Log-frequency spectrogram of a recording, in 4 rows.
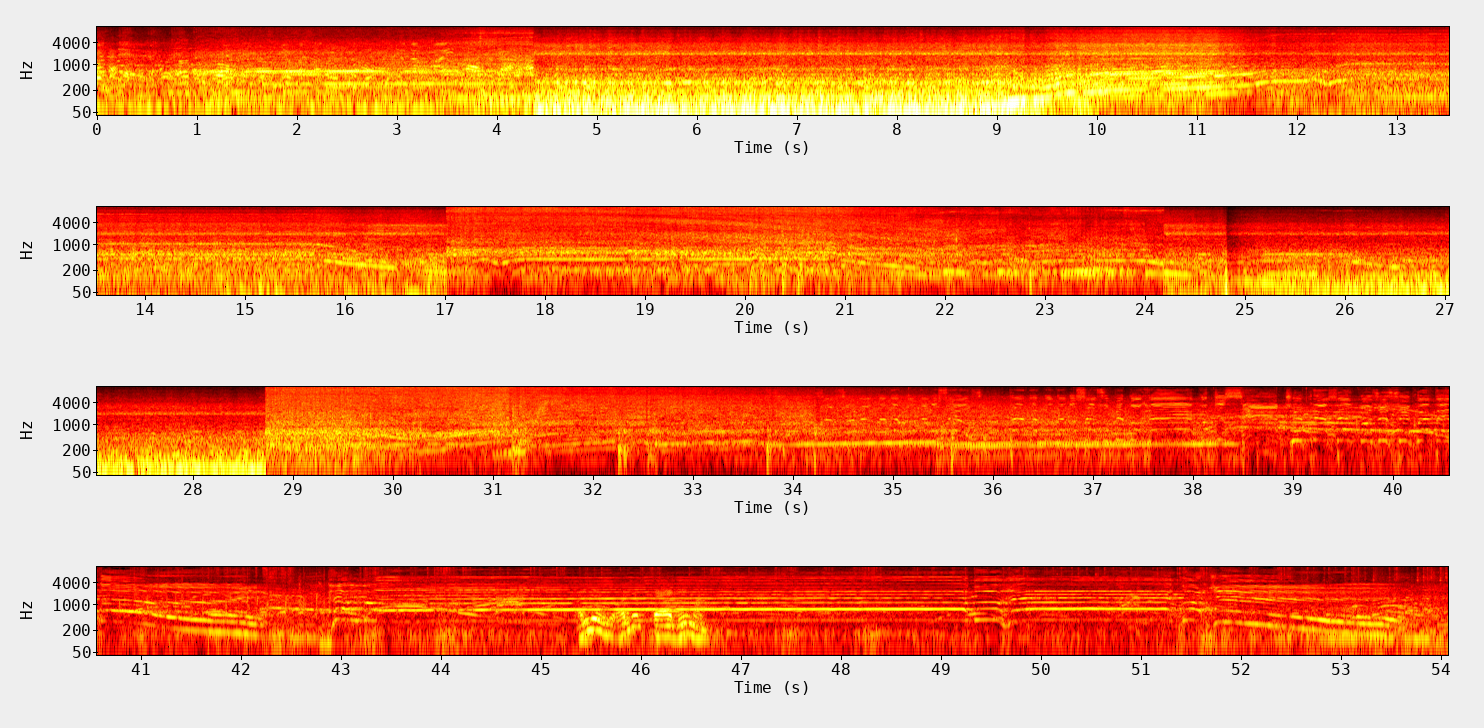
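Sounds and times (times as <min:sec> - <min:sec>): car engine revving: 0:00.6 - 0:38.6.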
